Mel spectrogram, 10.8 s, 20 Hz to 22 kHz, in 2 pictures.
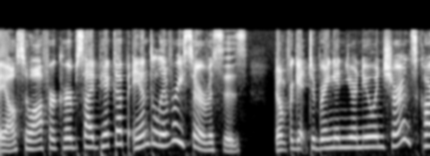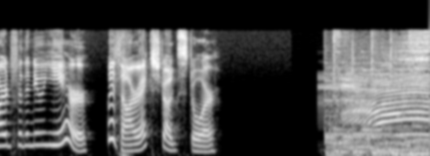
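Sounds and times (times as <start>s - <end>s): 
speech: 0.0s - 8.2s
cow mooing: 9.4s - 10.7s.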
